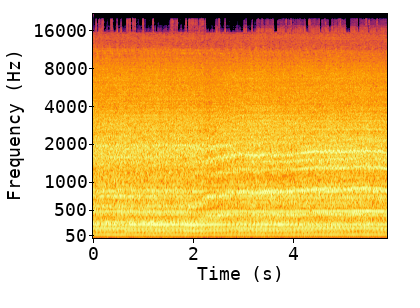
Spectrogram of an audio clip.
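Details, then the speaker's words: 2011 Toyota RAV4 V6 FWD needing a transmission, just refilled with three quarts of Valvoline MaxLife: steady whine with fixed tones over the idle, which quits in Drive; automatic transmission pump whine. "yeah we still got a line there [Music] I'm not sure oh there we go I just realized you guys never saw how it drove so let's do this [Music] it's amazing how the whining quits when you put it drive"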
